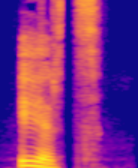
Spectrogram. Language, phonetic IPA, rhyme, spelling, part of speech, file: Hungarian, [ˈeːrt͡s], -eːrt͡s, érc, noun, Hu-érc.ogg
- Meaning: ore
